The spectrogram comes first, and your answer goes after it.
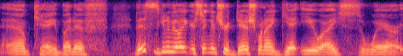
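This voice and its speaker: A woman's voice: very deep voice, lively intonation, unhurried, mellow. A woman streamer giving casual let's-play commentary, reacting to a game in laid-back short asides. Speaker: gaming streamer. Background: game music.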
